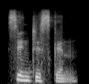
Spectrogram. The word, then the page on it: scintiscan: Indian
